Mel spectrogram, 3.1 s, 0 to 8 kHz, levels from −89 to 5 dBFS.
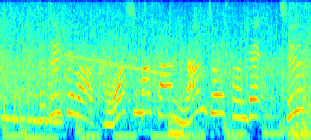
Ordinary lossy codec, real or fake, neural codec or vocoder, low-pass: none; real; none; none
